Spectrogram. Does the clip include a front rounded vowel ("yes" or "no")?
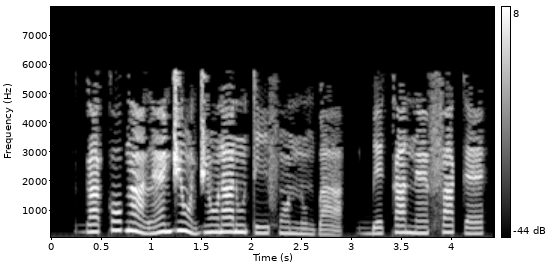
no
